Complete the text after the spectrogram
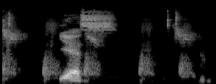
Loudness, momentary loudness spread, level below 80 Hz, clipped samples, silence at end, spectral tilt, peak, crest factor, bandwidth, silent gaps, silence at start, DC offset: -21 LUFS; 21 LU; -70 dBFS; under 0.1%; 0.15 s; -1.5 dB/octave; -4 dBFS; 20 dB; 14.5 kHz; none; 0 s; under 0.1%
